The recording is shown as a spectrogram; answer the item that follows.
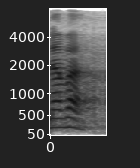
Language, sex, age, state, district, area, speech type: Sindhi, female, 30-45, Madhya Pradesh, Katni, urban, read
